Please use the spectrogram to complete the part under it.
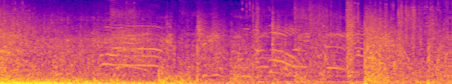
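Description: Musket volleys and cannon fire from a Civil War battle in the game Men of War, a dense rumbling barrage of shots and booms filling the whole stretch, with someone talking over it.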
